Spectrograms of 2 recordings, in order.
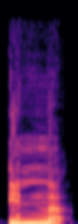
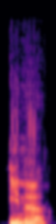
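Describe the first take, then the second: First: The n sound is held and doubled. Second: The n sound is short and single. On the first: The speaker calls it right. "on doit dédoubler la lettre nun" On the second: The speaker calls it wrong. "délaisser le doublement d'une lettre"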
